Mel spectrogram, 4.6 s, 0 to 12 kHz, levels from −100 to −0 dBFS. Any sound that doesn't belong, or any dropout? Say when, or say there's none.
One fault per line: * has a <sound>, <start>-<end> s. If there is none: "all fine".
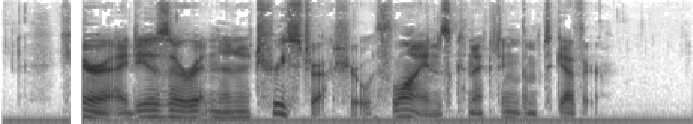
* has a dropout, 0.5-0.6 s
